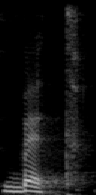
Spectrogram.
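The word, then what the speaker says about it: בית: The second character is bet. The sound of bet is B. And it looks like this.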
